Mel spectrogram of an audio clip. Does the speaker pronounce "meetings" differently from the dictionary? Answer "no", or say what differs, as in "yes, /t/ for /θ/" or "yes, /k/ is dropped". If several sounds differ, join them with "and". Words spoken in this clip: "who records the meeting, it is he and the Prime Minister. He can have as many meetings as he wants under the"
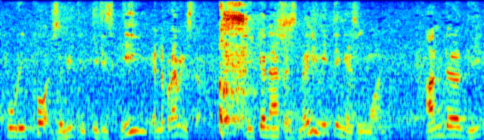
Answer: yes, /z/ is dropped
